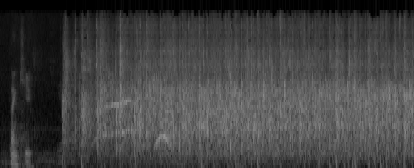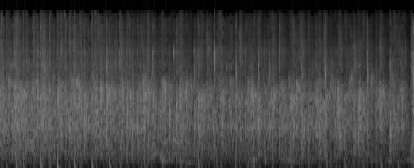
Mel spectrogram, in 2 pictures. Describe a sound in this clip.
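A large crowd applauds and cheers loudly in a big room.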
